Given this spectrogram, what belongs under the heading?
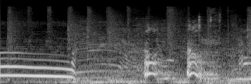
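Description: A one-year-old dog at the Deep Ellum Arts Festival lets out a loud, close, drawn-out whining yelp, then two sharper barks in quick succession amid outdoor crowd noise.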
